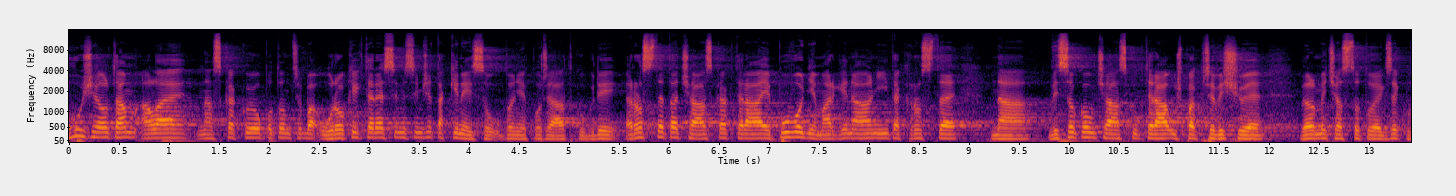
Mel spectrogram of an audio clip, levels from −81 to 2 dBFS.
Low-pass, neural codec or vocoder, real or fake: 14.4 kHz; vocoder, 44.1 kHz, 128 mel bands every 256 samples, BigVGAN v2; fake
